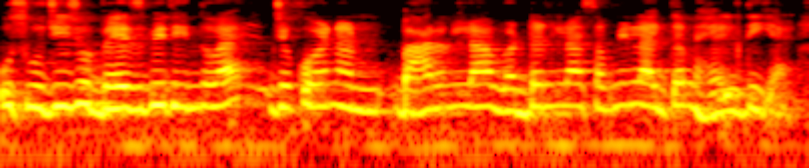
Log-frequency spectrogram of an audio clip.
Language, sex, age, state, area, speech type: Sindhi, female, 30-45, Gujarat, urban, spontaneous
